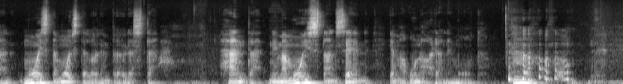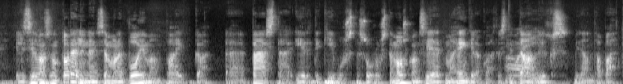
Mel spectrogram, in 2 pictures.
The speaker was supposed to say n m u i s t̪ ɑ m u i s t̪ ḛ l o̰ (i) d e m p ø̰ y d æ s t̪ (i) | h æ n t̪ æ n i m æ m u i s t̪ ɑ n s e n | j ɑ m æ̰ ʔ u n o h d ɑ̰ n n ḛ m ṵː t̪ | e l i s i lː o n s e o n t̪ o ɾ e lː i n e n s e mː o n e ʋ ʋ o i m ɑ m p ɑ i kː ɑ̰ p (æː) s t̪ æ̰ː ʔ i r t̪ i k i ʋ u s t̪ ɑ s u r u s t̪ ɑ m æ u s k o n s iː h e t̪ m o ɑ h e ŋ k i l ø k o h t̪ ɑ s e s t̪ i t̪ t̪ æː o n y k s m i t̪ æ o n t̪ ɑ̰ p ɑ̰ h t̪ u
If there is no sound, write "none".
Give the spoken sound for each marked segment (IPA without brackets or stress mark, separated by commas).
i, æ, æː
